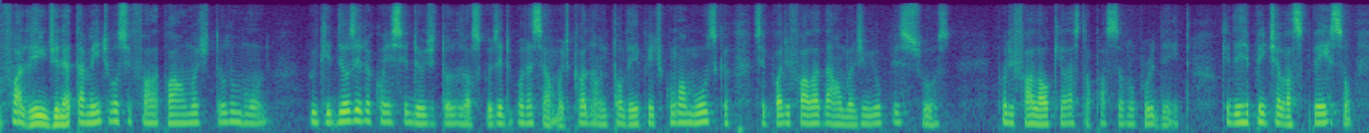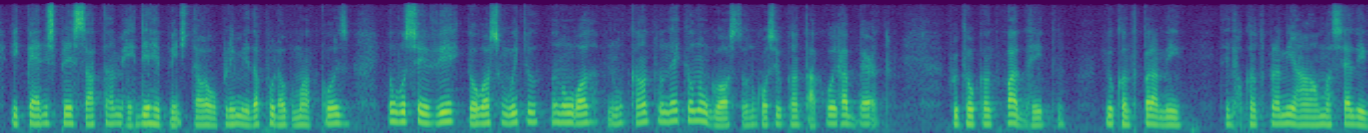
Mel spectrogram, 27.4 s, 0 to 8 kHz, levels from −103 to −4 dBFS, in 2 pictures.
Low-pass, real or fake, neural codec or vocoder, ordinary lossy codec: 7.2 kHz; fake; codec, 16 kHz in and 24 kHz out, 0.6 kbps, FocalCodec, streaming, 2048 codes; none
